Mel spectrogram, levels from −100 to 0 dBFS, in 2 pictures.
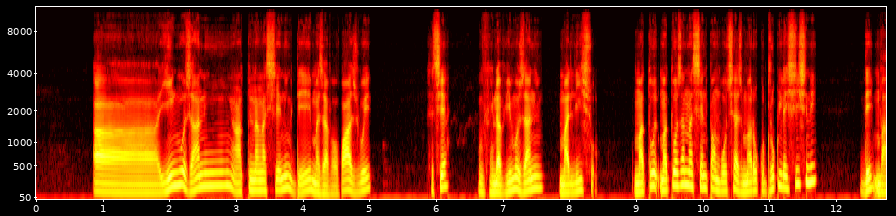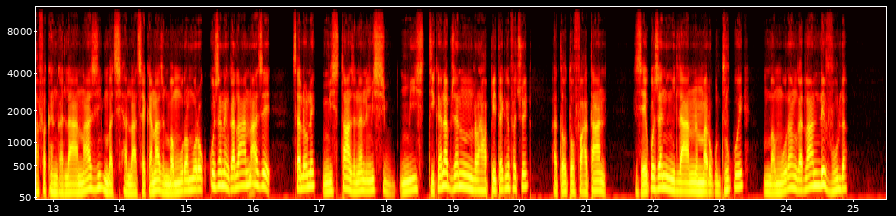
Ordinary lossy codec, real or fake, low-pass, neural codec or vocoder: none; real; 10.8 kHz; none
